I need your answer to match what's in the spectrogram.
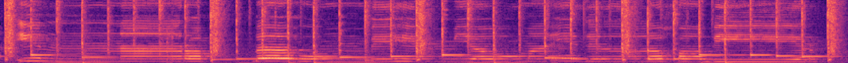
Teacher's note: Ikhfa syafawi adalah mim mati yang bertemu dengan huruf ba. Dibacanya samar-samar di bibir sambil didengungkan ke huruf mim.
